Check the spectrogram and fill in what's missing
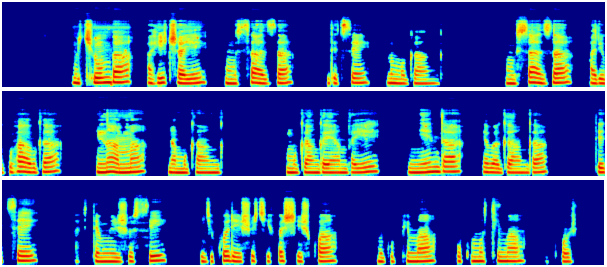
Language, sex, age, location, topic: Kinyarwanda, female, 18-24, Huye, health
